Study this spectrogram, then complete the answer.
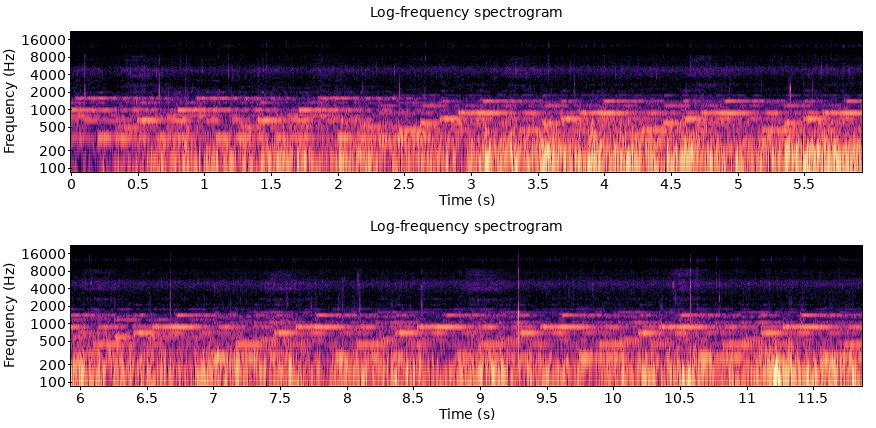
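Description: Rain pattering steadily on a mountain hiking trail in a canyon, a dense, even patter close by, with a faint tonal hum running beneath it and no talking.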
